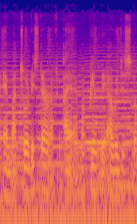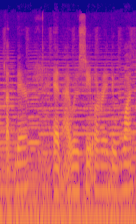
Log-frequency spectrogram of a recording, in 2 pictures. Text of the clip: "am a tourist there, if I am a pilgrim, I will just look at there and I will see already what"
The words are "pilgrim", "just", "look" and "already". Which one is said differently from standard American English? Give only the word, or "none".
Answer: pilgrim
